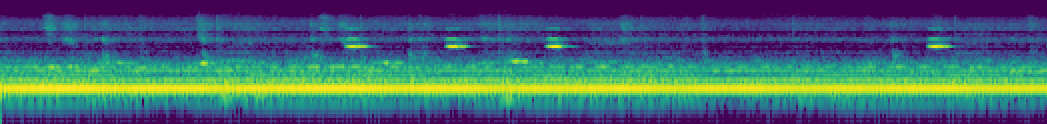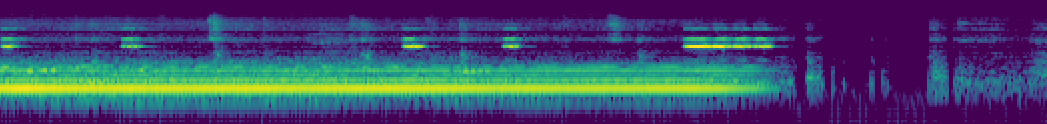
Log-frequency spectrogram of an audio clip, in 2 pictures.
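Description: A treadmill motor running with a steady hum while the console gives short high beeps in little groups as its buttons are pressed. A longer beep comes just before the end, and then the motor stops abruptly, leaving near silence.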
